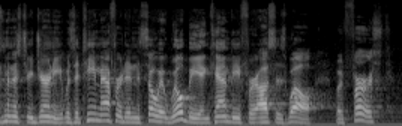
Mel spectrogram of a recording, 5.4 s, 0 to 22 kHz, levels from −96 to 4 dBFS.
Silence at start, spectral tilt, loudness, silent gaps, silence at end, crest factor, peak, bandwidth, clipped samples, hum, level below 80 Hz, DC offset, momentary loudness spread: 0 s; -5 dB/octave; -37 LUFS; none; 0.15 s; 18 dB; -18 dBFS; over 20 kHz; under 0.1%; none; -64 dBFS; under 0.1%; 7 LU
